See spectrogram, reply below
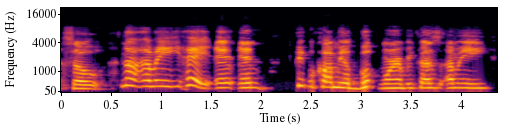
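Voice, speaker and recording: Fifties male panelist, emphatic, slightly higher voice, keeps checking in. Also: moderate pace, fairly bright tone. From Maryland. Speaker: panel guest, nonprofit founder. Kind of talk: panel discussion.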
